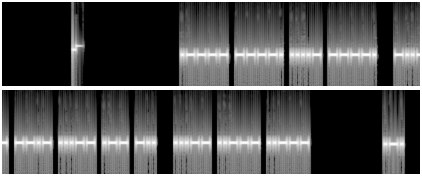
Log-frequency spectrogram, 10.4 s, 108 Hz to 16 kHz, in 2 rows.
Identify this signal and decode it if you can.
Morse code, heard as a keyed tone, about 36 wpm, 700 Hz. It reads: 1949 XQ3WD 322 R
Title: Worked All Europe DX Contest - QTC Exchange - 35wpm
